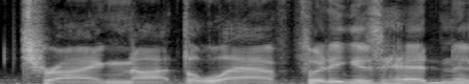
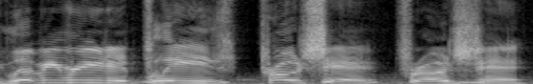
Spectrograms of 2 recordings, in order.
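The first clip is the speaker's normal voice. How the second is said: high, urgent begging; high-pitched frantic please; 11 semitones higher than usual. Acted. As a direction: plead desperately for permission. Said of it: "he's just, like, begging. You're like".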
